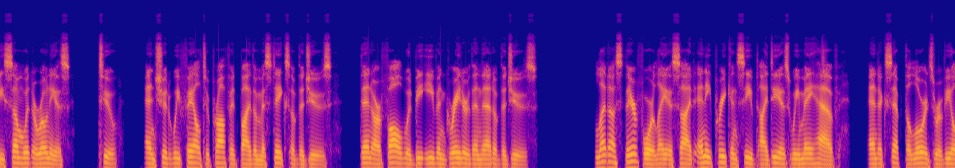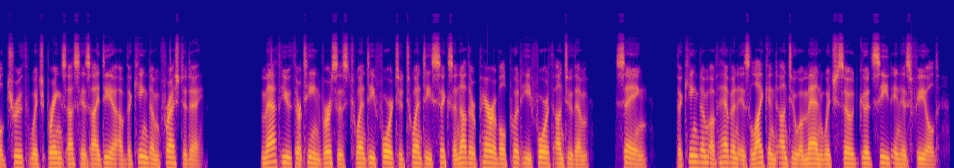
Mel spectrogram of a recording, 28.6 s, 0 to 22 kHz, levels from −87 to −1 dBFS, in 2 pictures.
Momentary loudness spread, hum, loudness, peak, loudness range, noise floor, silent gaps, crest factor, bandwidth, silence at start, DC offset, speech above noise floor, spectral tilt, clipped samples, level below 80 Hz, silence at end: 6 LU; none; -20 LUFS; 0 dBFS; 2 LU; under -90 dBFS; 1.11-1.36 s, 1.86-2.08 s, 5.12-5.35 s, 8.12-8.86 s, 12.74-12.97 s, 17.44-18.17 s, 23.22-23.45 s, 24.15-24.38 s; 18 dB; 9.8 kHz; 0 s; 2%; over 71 dB; -5.5 dB/octave; under 0.1%; -42 dBFS; 0.05 s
